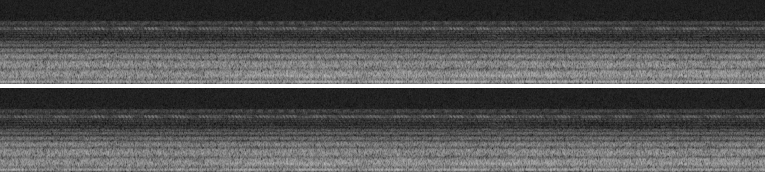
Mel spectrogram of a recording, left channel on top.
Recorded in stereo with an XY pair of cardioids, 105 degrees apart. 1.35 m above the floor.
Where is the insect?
10° left.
